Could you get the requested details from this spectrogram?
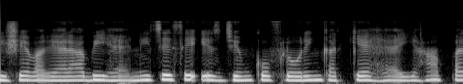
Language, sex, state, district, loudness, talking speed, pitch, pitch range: Hindi, female, Bihar, West Champaran, -15 LUFS, 180 wpm, 195 Hz, 185-200 Hz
